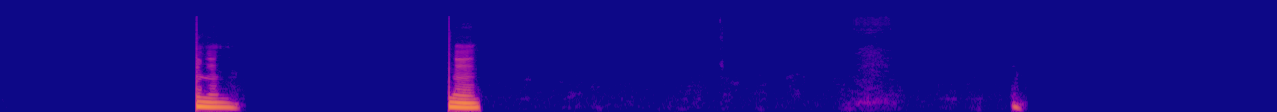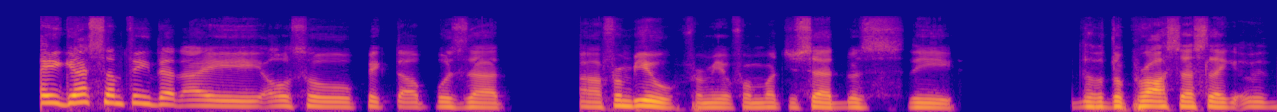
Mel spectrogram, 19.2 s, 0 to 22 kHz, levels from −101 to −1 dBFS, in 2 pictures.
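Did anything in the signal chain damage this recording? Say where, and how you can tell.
Yes. Clipped start after a pause occurs at 1.35, 3.25, 9.77, 13.82 and 17.51 s, at the playback stage. After each silence, lasting 0.5 to 2.1 s, the output device appears to sleep and needs time to wake and lock again, so roughly 110 to 125 ms of onset is swallowed. The sound jumps in abruptly without its first sounds, as just before "guess something that I", and between "picked up was that" and "from you from you".

Lost packet rebuilt from error correction occurs at 11.57 to 11.63 s, just after "guess something that I", and at 16.55 to 16.73 s. This is damage on the network path. The codec fills each gap with the low-bitrate backup copy carried in the next packet, so nothing drops out. Instead, about 40 ms and then 100 ms of audio turn briefly rougher and noisier, which points to two lost packets and then five.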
